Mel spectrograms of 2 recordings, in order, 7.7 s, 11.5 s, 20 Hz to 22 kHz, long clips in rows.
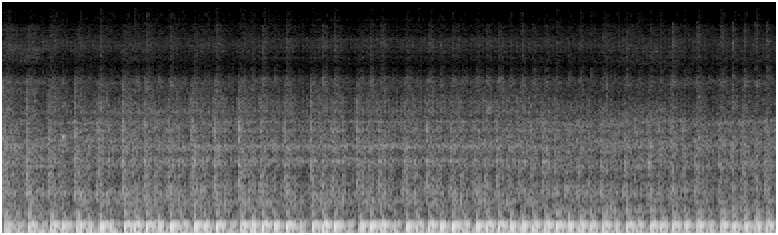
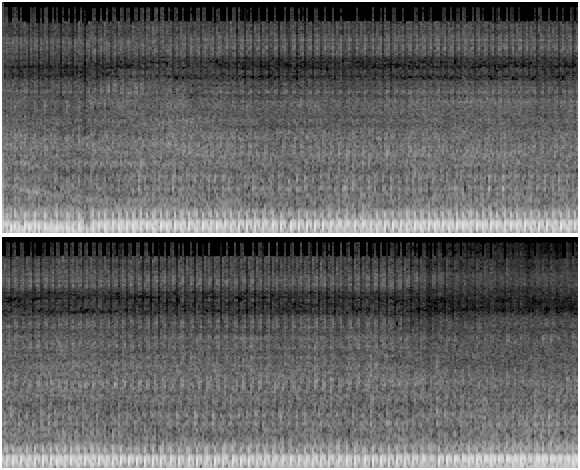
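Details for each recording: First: Honda GL100 after rebuild to about 160 cc with Megapro piston, gear changed 40 to 36: steady, even single-cylinder thump at idle with a light exhaust note from a very light exhaust; sounds healthy after the rebuild. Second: Honda GL100 CDI before rebuild, low compression, weak power, erratic carburetor, smoking: steady single-cylinder thump at idle with loose metallic clatter over it; the loudest noise is the clutch, which judders on take-off.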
